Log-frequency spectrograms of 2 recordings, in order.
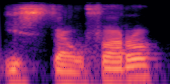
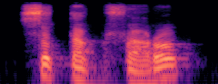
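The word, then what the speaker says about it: اِسْتَغْفَرَ: Jadi bacanya istighfaro ya istighfir, bukan setaghfaro setaghfiru. Gak bisa kan kita mengucapkan sin yang bersukun setaghfaro setaghfiru, nggak bisa, susah.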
